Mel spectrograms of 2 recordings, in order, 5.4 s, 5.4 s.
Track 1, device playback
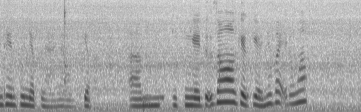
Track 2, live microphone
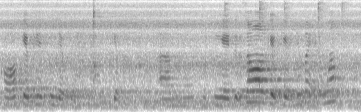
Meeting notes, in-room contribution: none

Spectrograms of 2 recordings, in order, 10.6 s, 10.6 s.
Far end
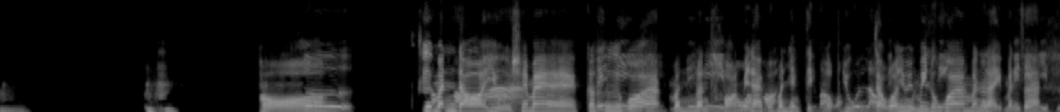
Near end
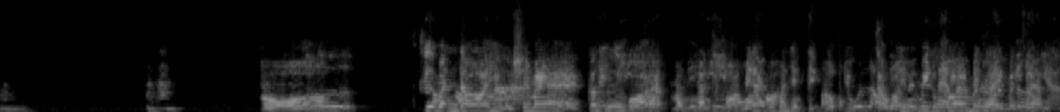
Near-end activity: present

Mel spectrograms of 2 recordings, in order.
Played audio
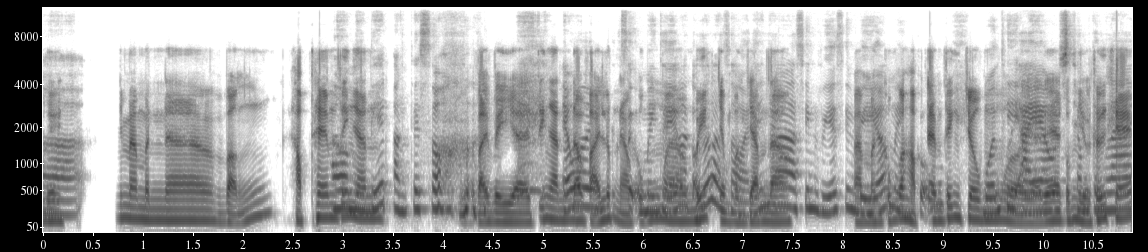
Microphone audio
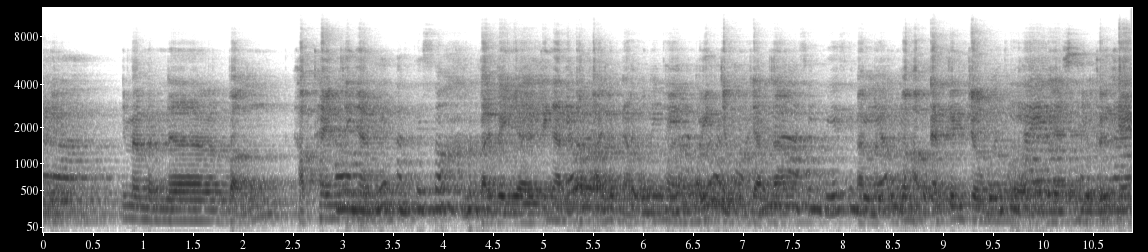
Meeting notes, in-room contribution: none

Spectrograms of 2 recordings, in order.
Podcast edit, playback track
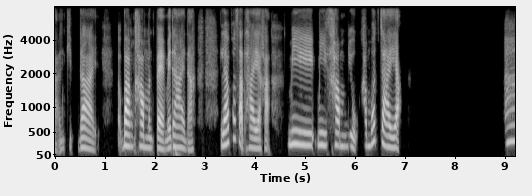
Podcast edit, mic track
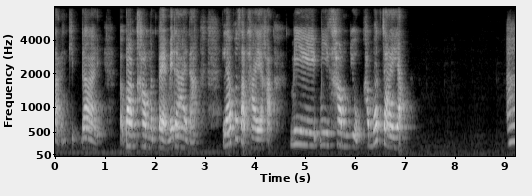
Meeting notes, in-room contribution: none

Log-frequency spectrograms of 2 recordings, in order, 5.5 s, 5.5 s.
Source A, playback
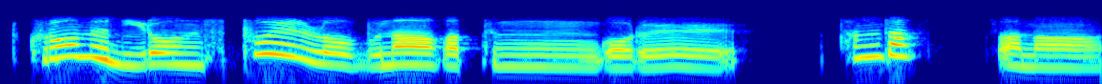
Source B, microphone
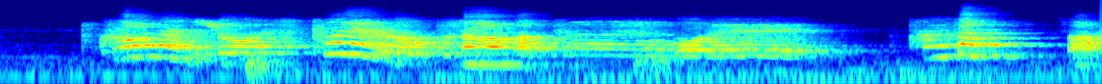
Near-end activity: none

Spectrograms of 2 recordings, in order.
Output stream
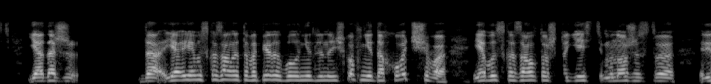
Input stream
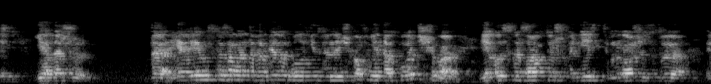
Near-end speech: none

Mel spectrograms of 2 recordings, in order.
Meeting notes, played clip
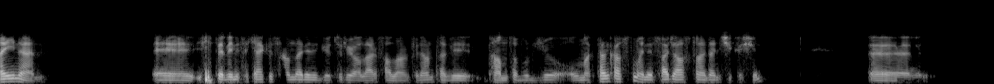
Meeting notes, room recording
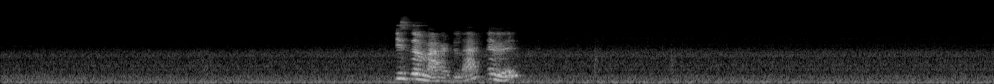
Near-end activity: present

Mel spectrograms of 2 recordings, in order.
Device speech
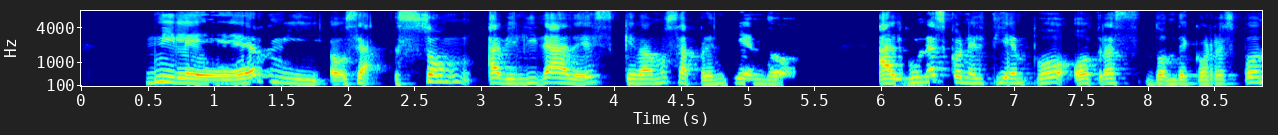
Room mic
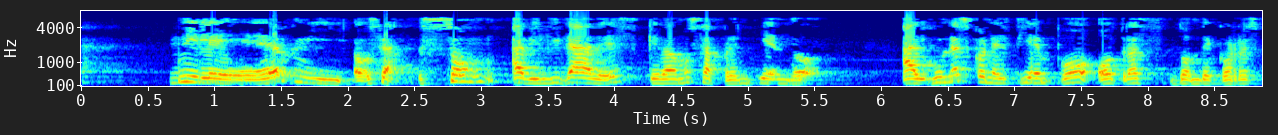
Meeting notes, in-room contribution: none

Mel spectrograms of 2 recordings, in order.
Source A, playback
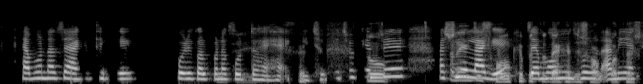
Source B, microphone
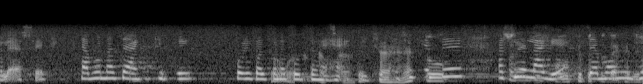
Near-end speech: present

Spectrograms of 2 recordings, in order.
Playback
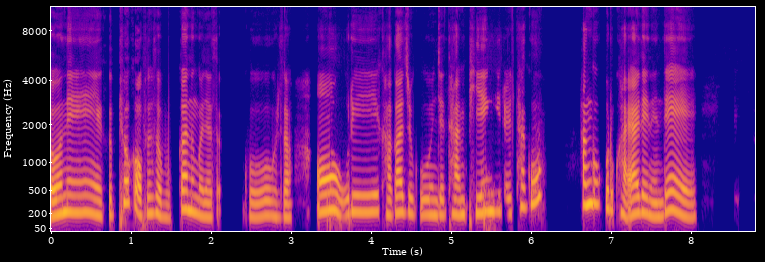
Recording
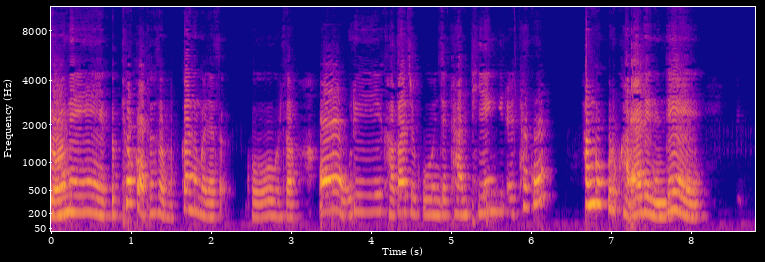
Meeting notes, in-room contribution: none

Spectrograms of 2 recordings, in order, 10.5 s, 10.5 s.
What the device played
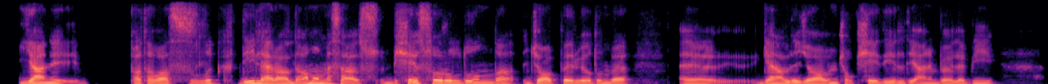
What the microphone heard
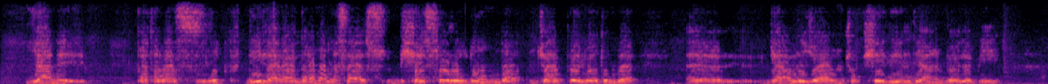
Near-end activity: present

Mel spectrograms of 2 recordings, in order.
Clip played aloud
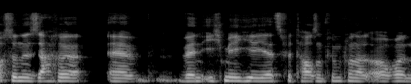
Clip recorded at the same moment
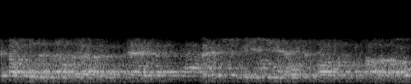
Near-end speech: present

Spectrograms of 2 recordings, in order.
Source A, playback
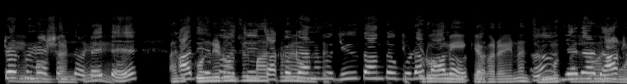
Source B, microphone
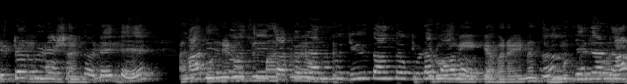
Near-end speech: none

